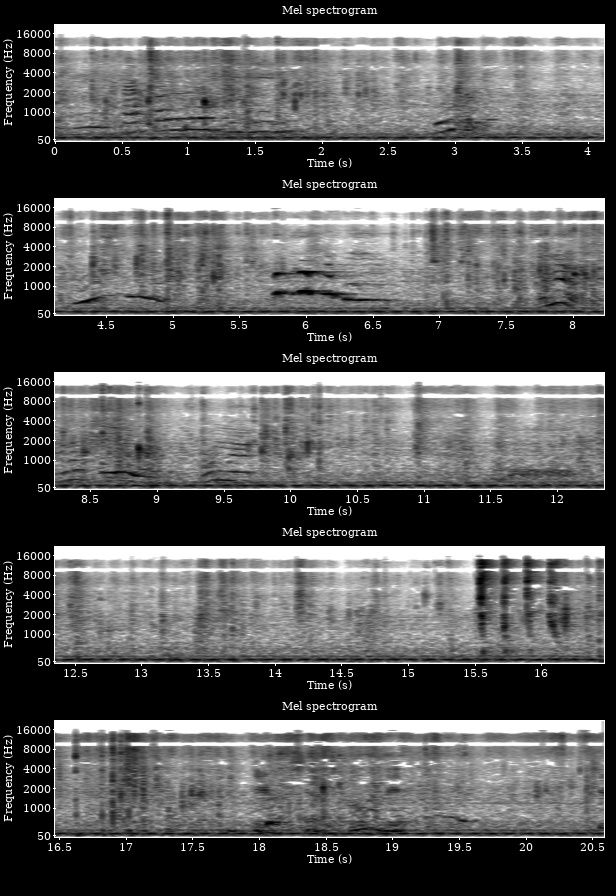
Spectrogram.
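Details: Litter of German Shepherd, Labrador and Rottweiler mix puppies giving short arching whines and squeaks, scattered through the recording, over a steady low electrical hum and occasional human voices.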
